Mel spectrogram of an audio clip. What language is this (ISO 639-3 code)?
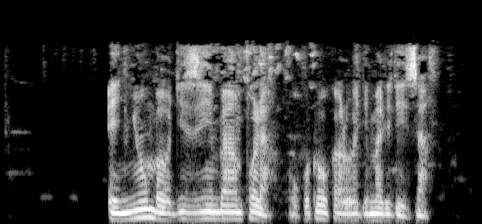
lug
